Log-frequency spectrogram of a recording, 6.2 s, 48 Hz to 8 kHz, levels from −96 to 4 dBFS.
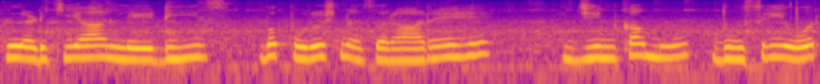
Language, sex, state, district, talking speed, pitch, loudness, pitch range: Hindi, female, Rajasthan, Jaipur, 125 wpm, 240 Hz, -14 LUFS, 225-255 Hz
